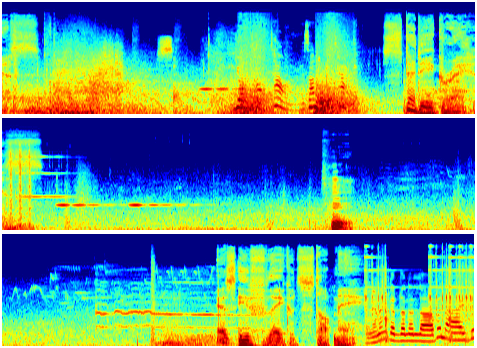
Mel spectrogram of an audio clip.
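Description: Game sound effects chime and clash.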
